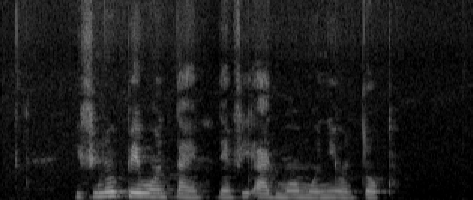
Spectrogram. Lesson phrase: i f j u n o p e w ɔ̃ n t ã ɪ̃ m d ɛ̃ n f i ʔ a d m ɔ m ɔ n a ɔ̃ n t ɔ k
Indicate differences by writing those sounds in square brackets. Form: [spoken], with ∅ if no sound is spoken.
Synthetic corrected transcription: i f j u n o p e w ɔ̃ n t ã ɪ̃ m d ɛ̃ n f i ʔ a d m ɔ m ɔ n [i] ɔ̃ n t ɔ [p]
